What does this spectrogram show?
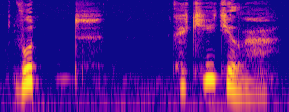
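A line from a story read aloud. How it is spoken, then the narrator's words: Barely audible. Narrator (Russian): еле слышно заговорила Лера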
